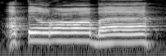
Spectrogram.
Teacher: 2 زبر کی تنوین میں غنہ نہیں ہوگا کیونکہ آگے حمزہ ہے۔ اطرابا، را پر زبر کی حرکت ہے، را موٹی پڑھی جائے گی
